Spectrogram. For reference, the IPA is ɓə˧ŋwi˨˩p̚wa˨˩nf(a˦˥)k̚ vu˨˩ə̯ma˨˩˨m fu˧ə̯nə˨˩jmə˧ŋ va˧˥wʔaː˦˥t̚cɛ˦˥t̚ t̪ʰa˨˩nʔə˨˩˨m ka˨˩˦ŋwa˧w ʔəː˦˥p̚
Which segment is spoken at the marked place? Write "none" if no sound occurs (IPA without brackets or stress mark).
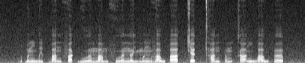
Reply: a˦˥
